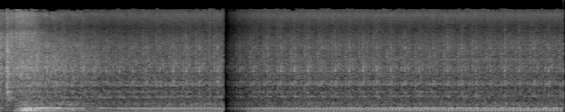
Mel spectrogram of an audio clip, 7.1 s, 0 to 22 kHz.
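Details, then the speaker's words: 2.3–2.5 Ford Ranger, about 4,000 miles since build, warm before teardown: engine starts and settles into idle with a light, quick tick over the hum, intermittent and varying from quiet to loud; sticking hydraulic lifter, before repair. "we got just a little bit of a tick and sometimes it does it sometimes it doesn't sometimes it's super loud sometimes it's quiet like this"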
